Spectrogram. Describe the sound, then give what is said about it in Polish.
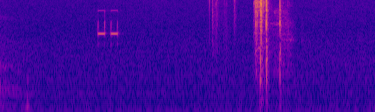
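A short electronic beep is followed by a crisp synthetic shutter click, the snap of a smartphone camera taking a photo of a document, fairly quiet with no talking. “po prostu spróbuję zrobić y, zdjęcie w obu programach z takim samym, no z tego samego ustawienia, że się tak wyrażę, ręki.”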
